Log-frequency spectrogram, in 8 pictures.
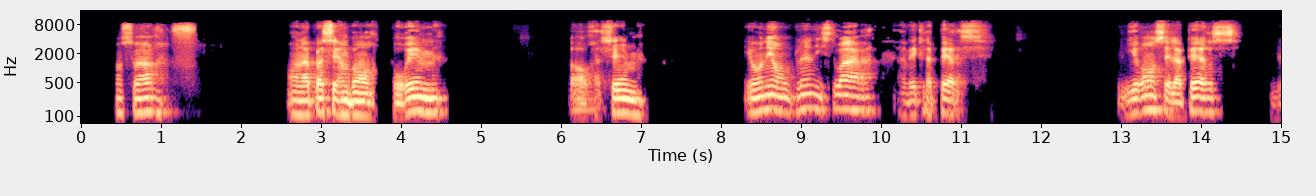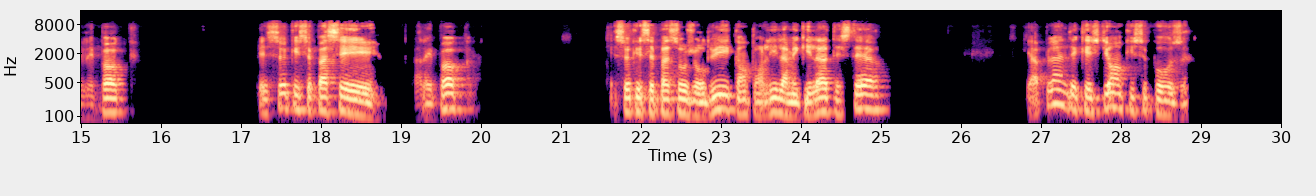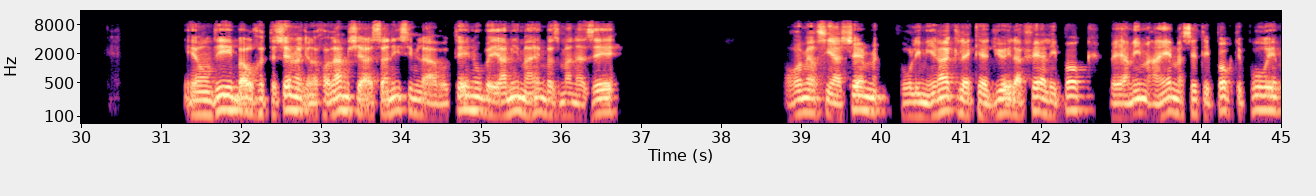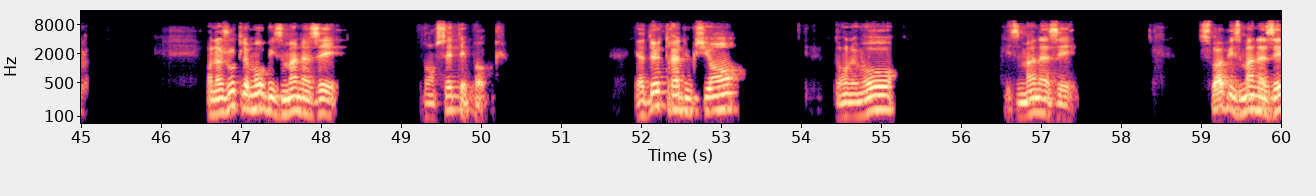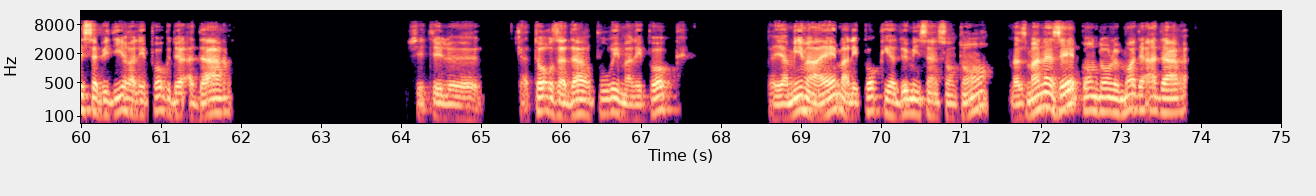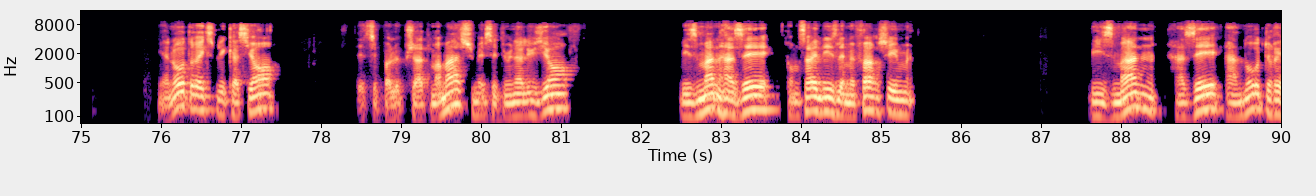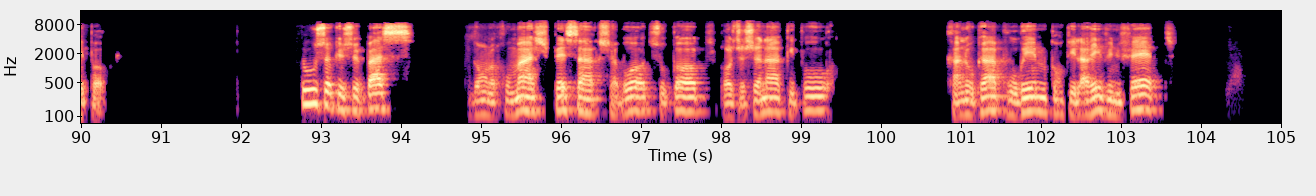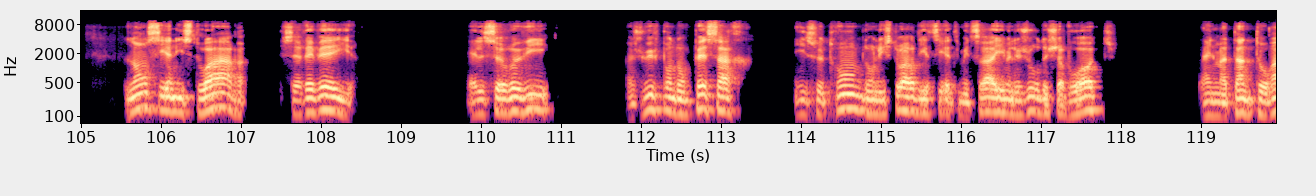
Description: Conférence sur les évènements actuels – La perse et Israel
